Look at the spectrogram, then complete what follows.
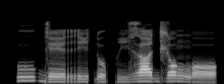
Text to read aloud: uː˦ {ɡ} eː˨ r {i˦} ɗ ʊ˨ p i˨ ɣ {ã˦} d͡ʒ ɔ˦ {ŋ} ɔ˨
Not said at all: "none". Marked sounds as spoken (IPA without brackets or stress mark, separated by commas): ɡ, i˨, a˦, ŋ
